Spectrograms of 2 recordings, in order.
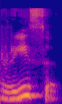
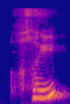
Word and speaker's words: riz: Le riz, last letter is silent. It's not riz, riz.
